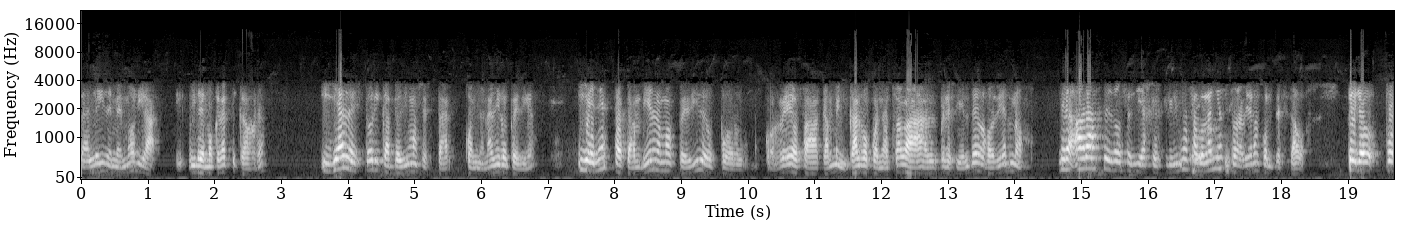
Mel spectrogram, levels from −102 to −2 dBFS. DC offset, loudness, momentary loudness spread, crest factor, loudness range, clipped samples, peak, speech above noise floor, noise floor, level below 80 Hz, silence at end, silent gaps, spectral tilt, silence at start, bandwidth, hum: under 0.1%; -18 LUFS; 13 LU; 18 dB; 5 LU; under 0.1%; 0 dBFS; 46 dB; -64 dBFS; -70 dBFS; 0 s; none; -4 dB/octave; 0 s; 7.6 kHz; none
